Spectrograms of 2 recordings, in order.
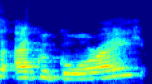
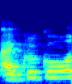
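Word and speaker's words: egregore: It it will be very rare that you will because we've all it's egregor um or egregor depending where you're from is how you pronounce it.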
